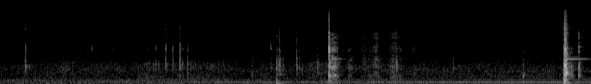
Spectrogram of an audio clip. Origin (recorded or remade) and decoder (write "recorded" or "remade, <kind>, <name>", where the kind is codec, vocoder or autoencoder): recorded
